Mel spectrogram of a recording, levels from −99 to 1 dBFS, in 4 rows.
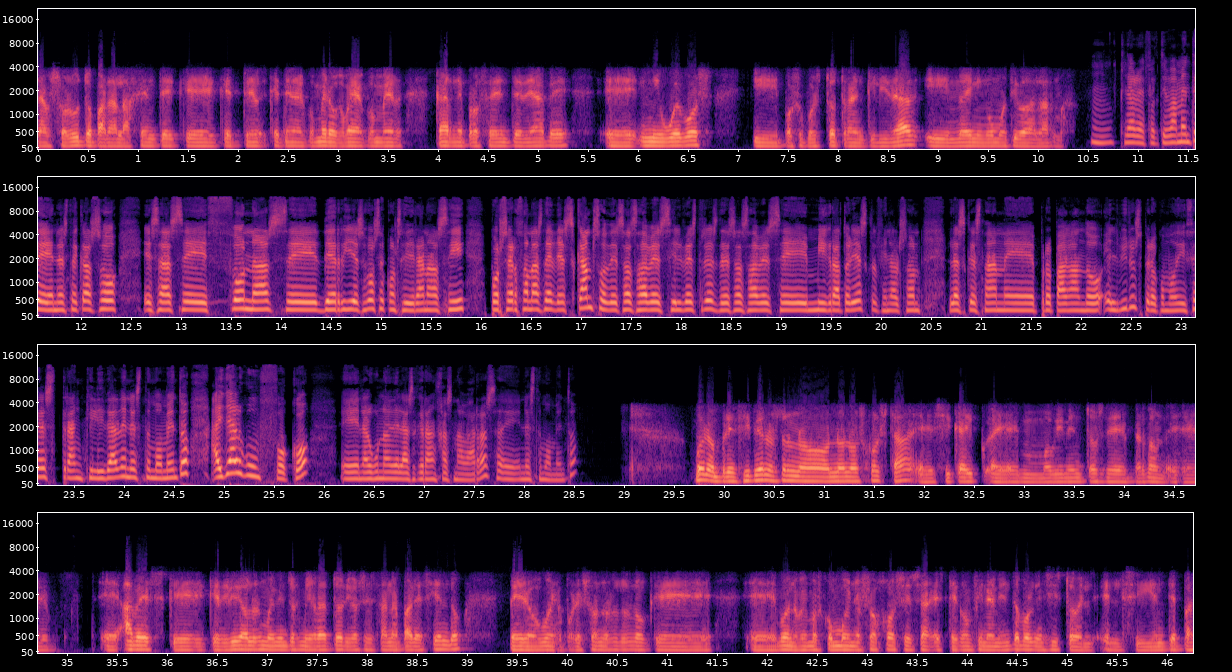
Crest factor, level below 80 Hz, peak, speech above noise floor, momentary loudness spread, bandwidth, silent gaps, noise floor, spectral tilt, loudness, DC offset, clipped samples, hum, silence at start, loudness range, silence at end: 18 dB; -62 dBFS; -6 dBFS; 23 dB; 9 LU; 12.5 kHz; none; -49 dBFS; -6.5 dB/octave; -26 LUFS; under 0.1%; under 0.1%; none; 0 s; 4 LU; 0 s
